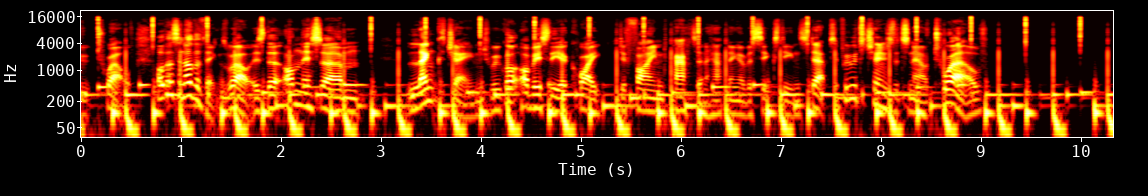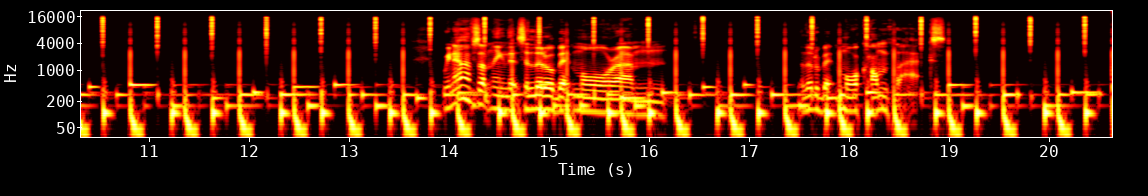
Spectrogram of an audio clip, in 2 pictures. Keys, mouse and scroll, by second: 0.0-0.3 typing, 7.4-8.5 typing.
